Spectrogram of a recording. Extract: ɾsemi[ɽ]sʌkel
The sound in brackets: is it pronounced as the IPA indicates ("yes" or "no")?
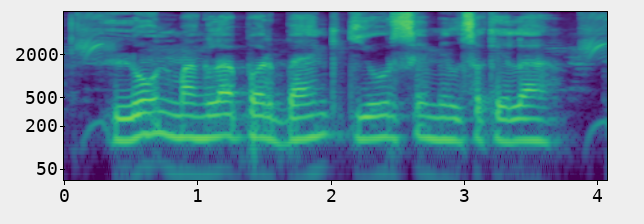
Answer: no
